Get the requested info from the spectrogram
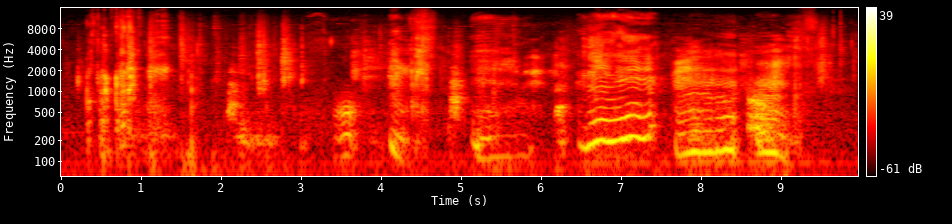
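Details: Black Shiba Inu puppies in a shared puppy room, some born in March, growling and grumbling in rapid bursts, then a long wavering whine, with more growls and yelps throughout.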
